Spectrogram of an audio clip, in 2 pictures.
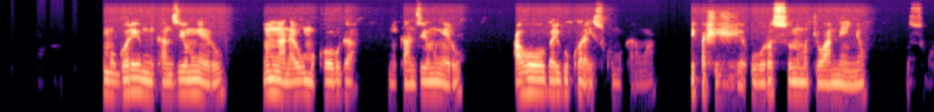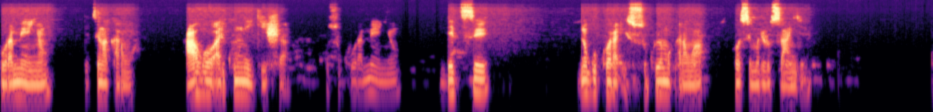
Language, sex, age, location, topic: Kinyarwanda, male, 25-35, Kigali, health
